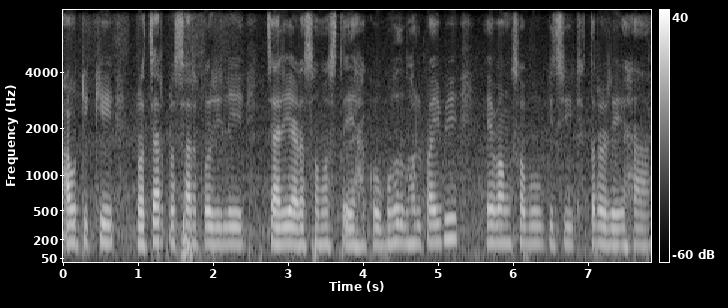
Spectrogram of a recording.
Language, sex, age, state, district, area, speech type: Odia, female, 45-60, Odisha, Subarnapur, urban, spontaneous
